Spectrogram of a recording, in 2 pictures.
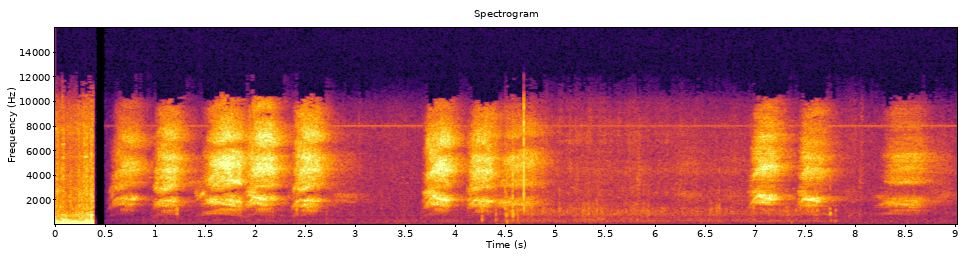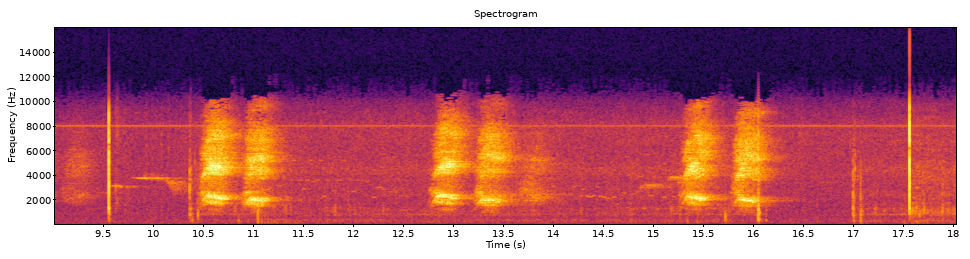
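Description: Lidth's jay (Amami jay) calling, in short runs of one to four rasping notes with a run every two to three seconds.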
